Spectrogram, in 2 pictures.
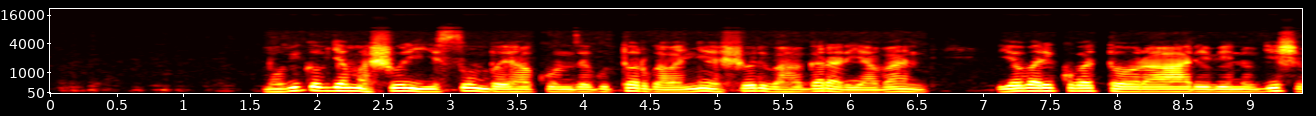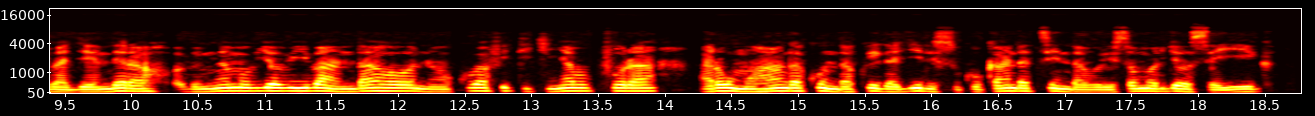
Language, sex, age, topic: Kinyarwanda, male, 18-24, education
